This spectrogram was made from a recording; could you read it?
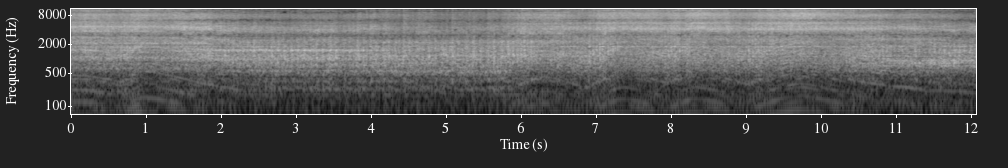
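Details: Honda Fan 125 at idle: busy metallic rattle riding over the engine beat, source unclear; mechanic quoted a top-end rebuild (cylinder, piston), owner suspects something simpler like oil pump or clutch.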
